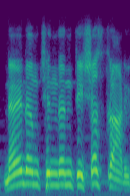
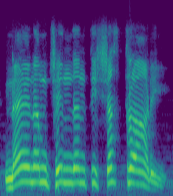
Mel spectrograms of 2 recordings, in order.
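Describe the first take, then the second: First: It is said at a lower, fuller pitch. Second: It is said at a higher, thinner pitch.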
